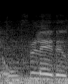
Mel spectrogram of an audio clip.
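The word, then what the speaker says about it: Honfleur: 여기 옹플뢰르 관련된 기념품들이 많이 보이네요 여기도 되게 분위기 좋다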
